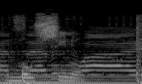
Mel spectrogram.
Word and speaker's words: Moschino: It is actually Moschino.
